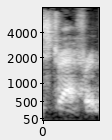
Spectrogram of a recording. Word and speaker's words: Stratford: That's how you pronounce it, Stratford, New Jersey.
